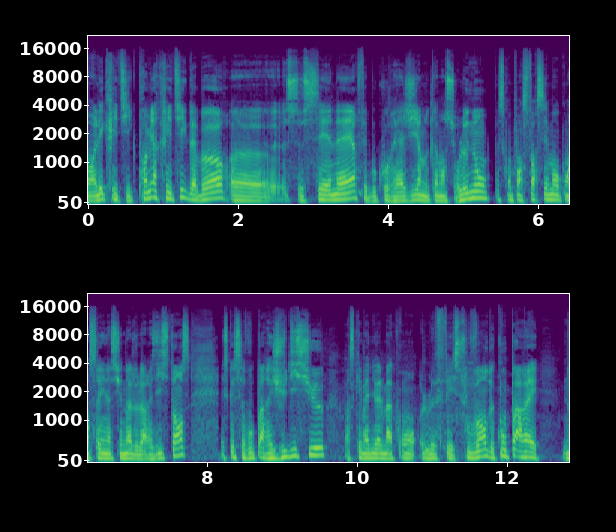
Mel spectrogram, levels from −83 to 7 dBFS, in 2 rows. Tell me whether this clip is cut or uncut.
uncut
